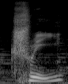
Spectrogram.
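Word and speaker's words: three: So 3 is pronounced tree, so like the actual tree that photosynthesizes and produces oxygen from the leaves.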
